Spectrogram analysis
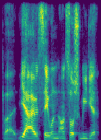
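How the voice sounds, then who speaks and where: A young man with a Canadian accent chats his way through an interview as host. His voice sits a little low. He talks loosely, restarting sentences and leaning on "like". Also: steady tone, fairly quick. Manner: chatty, loose, heavy use of "like" and restarts. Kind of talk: casual interview chat.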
